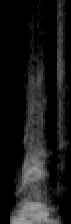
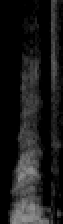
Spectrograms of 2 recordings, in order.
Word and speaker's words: read: uh look here to read read the spelling is the same the pronunciation changes in the past okay red red to read red okay i think to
